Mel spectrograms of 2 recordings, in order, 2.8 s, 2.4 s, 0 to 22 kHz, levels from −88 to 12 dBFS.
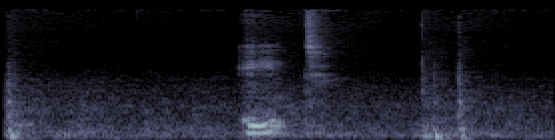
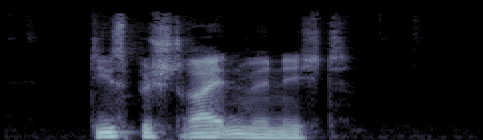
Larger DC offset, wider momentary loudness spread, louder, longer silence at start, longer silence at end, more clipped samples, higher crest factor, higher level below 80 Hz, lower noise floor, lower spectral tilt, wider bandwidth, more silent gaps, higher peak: neither; first, 26 LU vs 18 LU; second, -31 LUFS vs -23 LUFS; second, 0.05 s vs 0.45 s; second, 0.2 s vs 0.7 s; neither; about the same, 20 dB vs 18 dB; second, -54 dBFS vs -46 dBFS; second, -51 dBFS vs -72 dBFS; about the same, -5.5 dB/octave vs -5 dB/octave; about the same, 17 kHz vs 15.5 kHz; neither; second, -12 dBFS vs -6 dBFS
